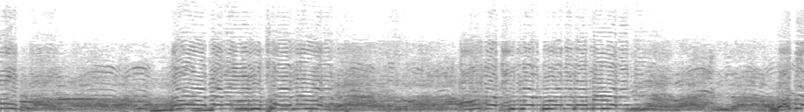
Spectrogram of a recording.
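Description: A large crowd at a Sunni madrasa gathering at Rajarbagh Darbar Sharif, Dhaka, roars Allahu Akbar back to a takbir call, with loud massed voices shouting in unison and sustained throughout.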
